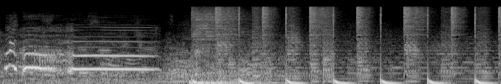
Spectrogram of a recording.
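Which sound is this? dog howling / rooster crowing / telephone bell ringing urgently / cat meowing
rooster crowing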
